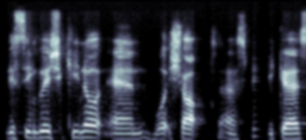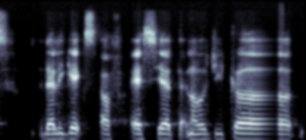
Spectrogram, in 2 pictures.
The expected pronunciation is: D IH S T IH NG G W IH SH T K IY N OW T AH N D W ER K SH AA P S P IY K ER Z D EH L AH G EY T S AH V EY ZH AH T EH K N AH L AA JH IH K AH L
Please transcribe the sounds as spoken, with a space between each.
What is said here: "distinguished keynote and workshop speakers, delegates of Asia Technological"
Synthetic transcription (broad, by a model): D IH S T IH NG G W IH SH K IY N OW T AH N W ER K SH AA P S P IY K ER S D EH L AH G EY T S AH F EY S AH T EH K N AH L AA JH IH K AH L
